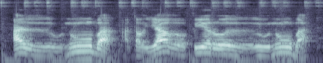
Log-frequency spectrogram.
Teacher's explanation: seharusnya hukum lam bertanda sukun tapi melebur kepada huruf za, maka alif lamnya tidak dibaca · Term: alif lam samsiah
